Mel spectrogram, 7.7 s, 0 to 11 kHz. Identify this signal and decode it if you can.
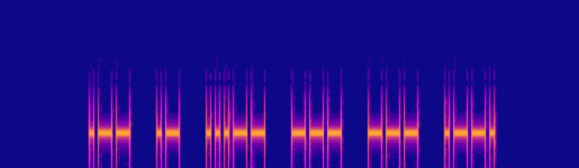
Morse code, heard as a keyed tone, about 20 wpm, spaced as for 15 wpm, 700 Hz. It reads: WA3OOP
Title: 167 Lesson 27g - Number 7 - Call Signs 20wpm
